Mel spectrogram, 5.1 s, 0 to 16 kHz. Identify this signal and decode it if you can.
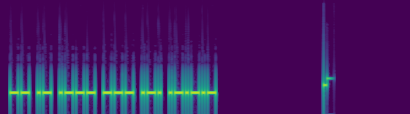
Morse code, heard as a keyed tone, about 34 wpm, 700 Hz. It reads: MAJOR.
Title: Sentences from Top 600 Words 35wpm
